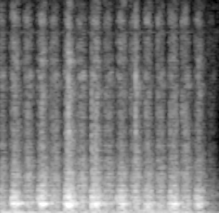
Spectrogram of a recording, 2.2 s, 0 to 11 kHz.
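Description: Metal being filed or stone-ground off the sear contact area of a CZ 75 race hammer, a steady run of close, rhythmic rasping strokes, about eight passes in quick succession with no talking.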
